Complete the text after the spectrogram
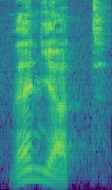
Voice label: "vaingnatte", patois jura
